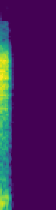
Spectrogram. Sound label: Closed Hats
